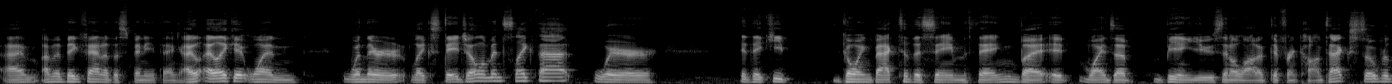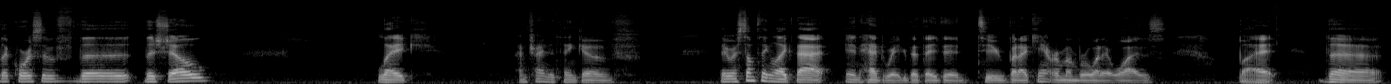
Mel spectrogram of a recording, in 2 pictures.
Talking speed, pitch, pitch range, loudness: 160 wpm, 105 Hz, 95-120 Hz, -29 LUFS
